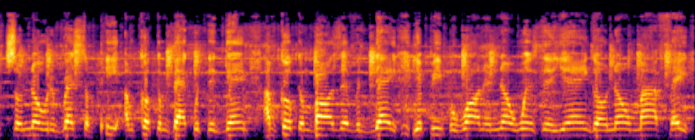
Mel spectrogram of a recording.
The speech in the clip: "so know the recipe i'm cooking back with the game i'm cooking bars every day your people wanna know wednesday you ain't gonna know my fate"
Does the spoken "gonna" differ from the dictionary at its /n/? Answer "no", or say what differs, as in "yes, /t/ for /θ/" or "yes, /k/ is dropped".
yes, /n/ is dropped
